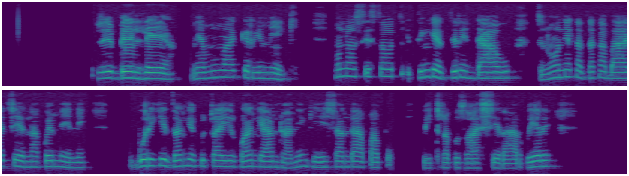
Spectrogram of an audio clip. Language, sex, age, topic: Ndau, female, 18-24, health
